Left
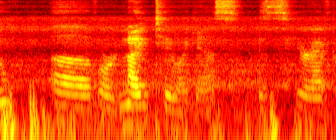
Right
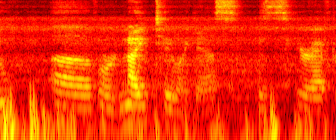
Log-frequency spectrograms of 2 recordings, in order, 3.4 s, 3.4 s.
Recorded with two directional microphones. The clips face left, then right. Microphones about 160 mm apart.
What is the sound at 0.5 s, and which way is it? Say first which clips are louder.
Speech: left 4 dB; 20° left (ahead or behind).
